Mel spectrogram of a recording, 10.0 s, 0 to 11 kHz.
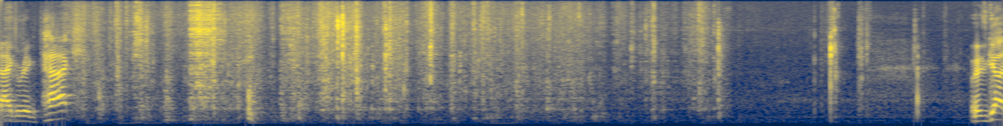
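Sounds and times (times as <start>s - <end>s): paper slips rustling: 0.0s - 7.4s.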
